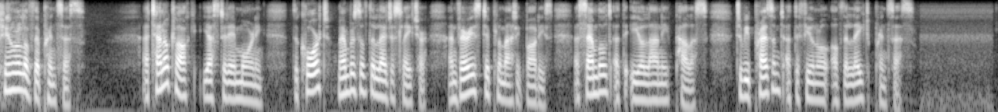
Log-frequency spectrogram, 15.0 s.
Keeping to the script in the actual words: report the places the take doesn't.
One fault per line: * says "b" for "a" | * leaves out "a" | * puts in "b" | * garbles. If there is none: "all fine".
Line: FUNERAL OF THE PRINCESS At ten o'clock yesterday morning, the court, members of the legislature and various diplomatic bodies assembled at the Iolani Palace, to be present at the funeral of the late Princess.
all fine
